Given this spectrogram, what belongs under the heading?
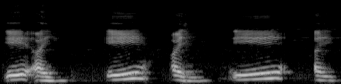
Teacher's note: ए कंठ और तालू दोनों से हो रहे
